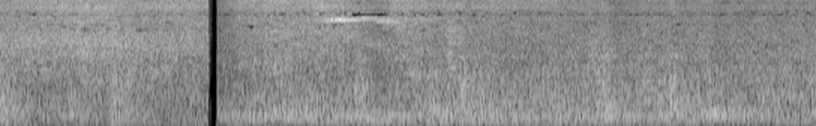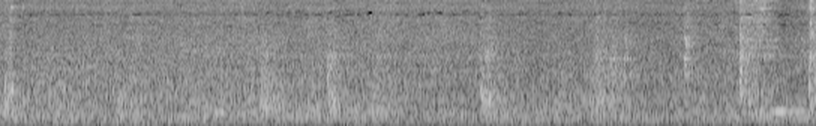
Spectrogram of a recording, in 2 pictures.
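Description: Freight train heard from inside its guard van while running: a steady rumble and rattle of the wagons, with irregular clacks of wheels over rail joints.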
